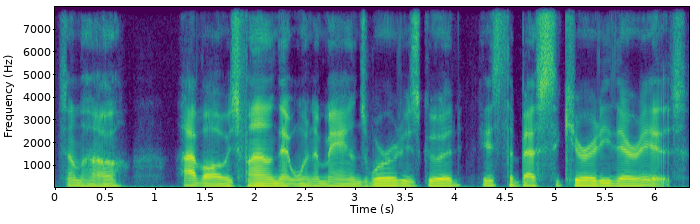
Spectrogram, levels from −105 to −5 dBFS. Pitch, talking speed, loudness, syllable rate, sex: 95 Hz, 160 wpm, -18 LUFS, 4.5 syllables/s, male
